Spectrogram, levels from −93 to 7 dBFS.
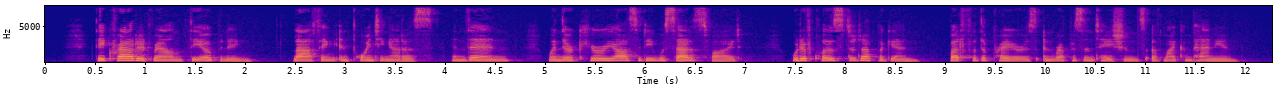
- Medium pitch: No, high, 215 Hz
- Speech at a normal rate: Yes, average, 155 wpm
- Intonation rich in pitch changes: No, average, 3.0 semitones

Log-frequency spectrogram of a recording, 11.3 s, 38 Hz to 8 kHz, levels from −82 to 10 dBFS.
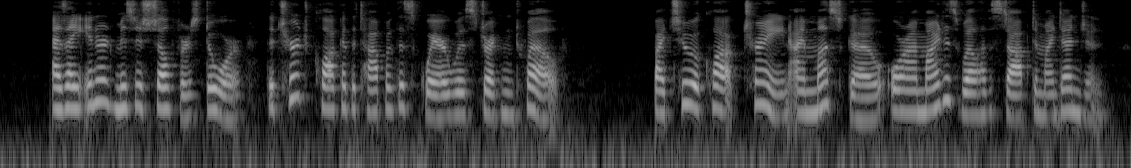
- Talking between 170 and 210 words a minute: Yes, average, 190 wpm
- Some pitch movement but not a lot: Yes, average, 3.7 semitones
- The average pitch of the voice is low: No, high, 235 Hz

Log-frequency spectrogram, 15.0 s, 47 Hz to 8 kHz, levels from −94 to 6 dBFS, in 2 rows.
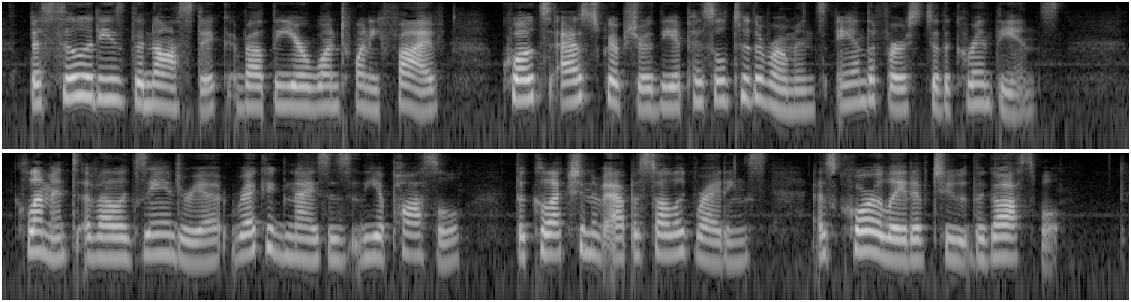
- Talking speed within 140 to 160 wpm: No, average, 170 wpm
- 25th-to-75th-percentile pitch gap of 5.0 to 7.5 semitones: No, average, 3.3 semitones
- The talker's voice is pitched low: No, high, 215 Hz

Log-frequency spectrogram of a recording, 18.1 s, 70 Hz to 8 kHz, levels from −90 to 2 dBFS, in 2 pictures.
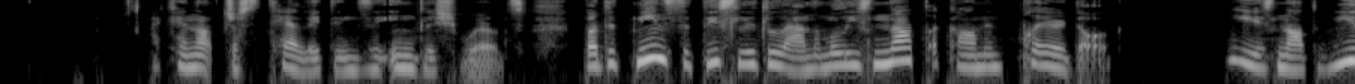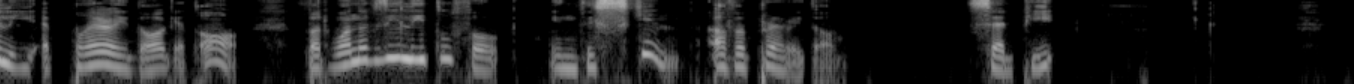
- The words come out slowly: No, average, 155 wpm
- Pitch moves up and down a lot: No, average, 4.8 semitones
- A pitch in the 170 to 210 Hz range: Yes, high, 190 Hz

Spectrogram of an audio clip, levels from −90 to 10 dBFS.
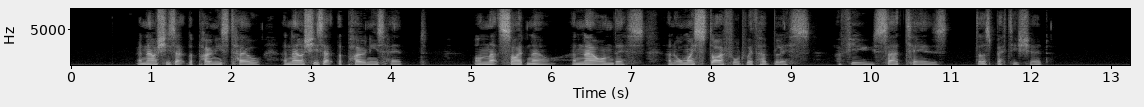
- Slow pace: No, average, 160 wpm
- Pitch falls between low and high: Yes, medium, 155 Hz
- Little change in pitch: Yes, narrow, 2.2 semitones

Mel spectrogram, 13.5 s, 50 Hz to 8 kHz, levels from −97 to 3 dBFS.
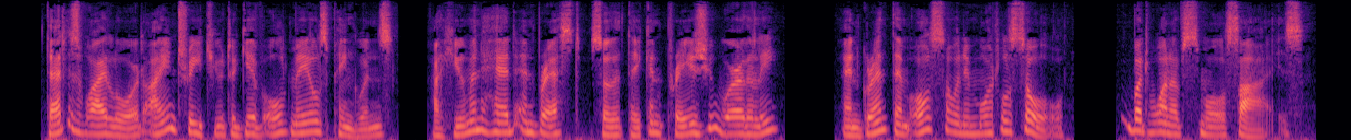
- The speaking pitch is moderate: Yes, medium, 145 Hz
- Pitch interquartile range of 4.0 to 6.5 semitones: Yes, average, 4.3 semitones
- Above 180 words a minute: No, average, 155 wpm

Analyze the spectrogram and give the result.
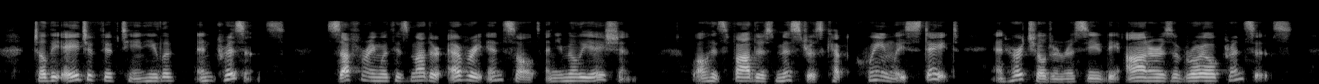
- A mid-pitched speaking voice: Yes, medium, 165 Hz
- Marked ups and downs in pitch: No, average, 3.7 semitones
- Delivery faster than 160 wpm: No, average, 150 wpm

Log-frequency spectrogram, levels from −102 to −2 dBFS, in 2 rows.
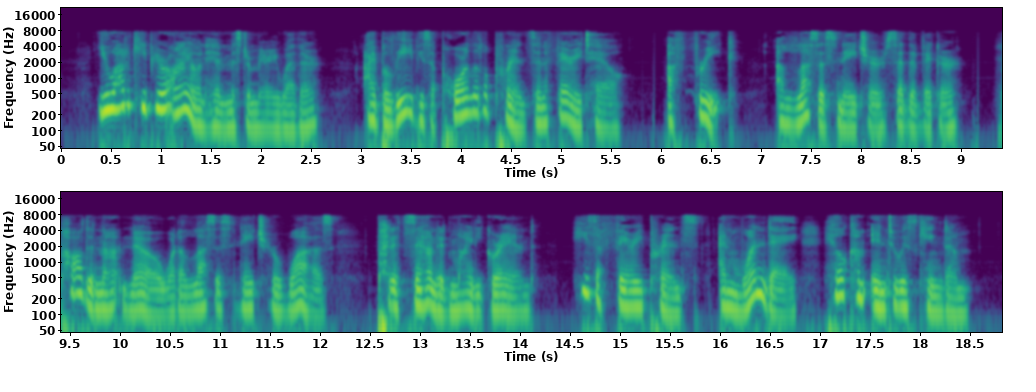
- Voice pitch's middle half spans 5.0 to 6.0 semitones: Yes, wide, 5.6 semitones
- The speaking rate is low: No, average, 175 wpm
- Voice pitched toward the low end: Yes, low, 130 Hz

